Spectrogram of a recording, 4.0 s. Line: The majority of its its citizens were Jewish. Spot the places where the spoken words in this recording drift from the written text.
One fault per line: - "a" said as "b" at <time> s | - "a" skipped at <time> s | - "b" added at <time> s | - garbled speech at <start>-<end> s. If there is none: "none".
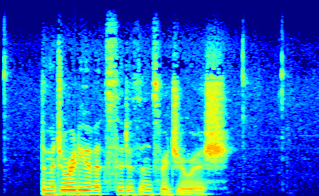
- "its" skipped at 1.4 s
